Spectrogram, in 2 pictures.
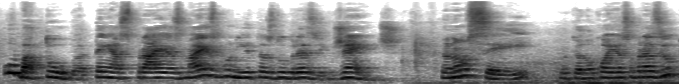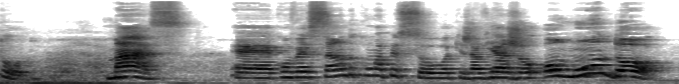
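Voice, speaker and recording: A woman's voice: fairly high pitch, animated, slow, echoey room, a little hiss or hum. A woman from Brazil teaching a casual online English lesson, explaining step by step and checking in with her listeners often.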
